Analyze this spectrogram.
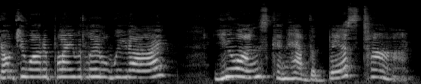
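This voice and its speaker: Putting on a squeaky character voice with an Appalachian accent, a woman speaks at an extremely high pitch and a moderate pace with ordinary pitch variation. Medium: read story. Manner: brisk, familiar.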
